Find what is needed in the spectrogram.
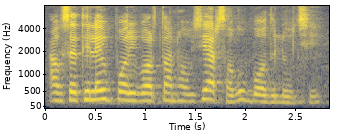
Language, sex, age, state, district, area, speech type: Odia, female, 45-60, Odisha, Bargarh, urban, spontaneous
